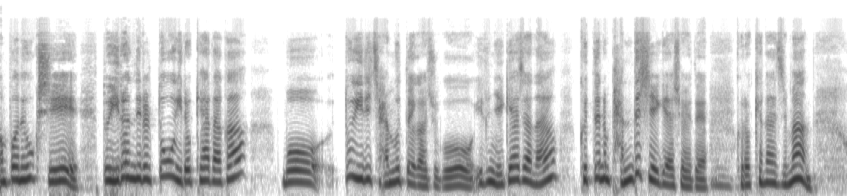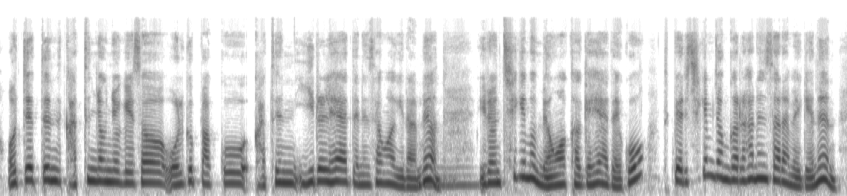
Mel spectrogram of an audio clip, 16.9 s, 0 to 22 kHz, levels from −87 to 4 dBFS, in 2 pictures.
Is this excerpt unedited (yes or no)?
no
